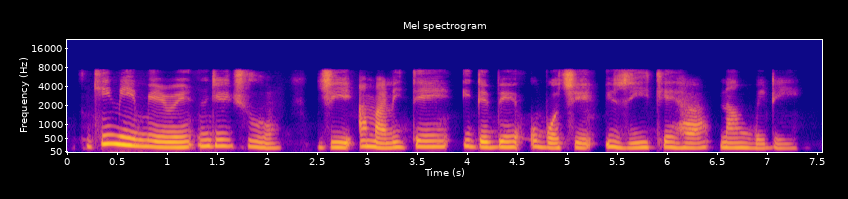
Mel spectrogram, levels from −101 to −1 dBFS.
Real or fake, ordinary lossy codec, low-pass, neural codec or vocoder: fake; none; 7.2 kHz; autoencoder, 48 kHz, 32 numbers a frame, DAC-VAE, trained on Japanese speech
